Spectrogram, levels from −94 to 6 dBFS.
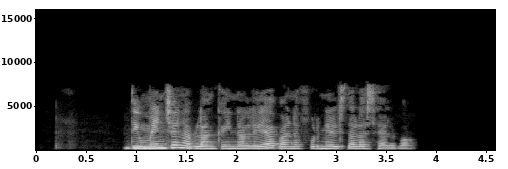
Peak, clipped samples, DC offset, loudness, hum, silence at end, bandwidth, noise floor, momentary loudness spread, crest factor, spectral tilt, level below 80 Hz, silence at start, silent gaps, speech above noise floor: -2 dBFS; under 0.1%; under 0.1%; -16 LUFS; none; 0.85 s; 7.8 kHz; -69 dBFS; 15 LU; 16 dB; -5.5 dB/octave; -60 dBFS; 0.9 s; none; 53 dB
